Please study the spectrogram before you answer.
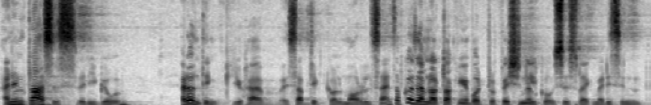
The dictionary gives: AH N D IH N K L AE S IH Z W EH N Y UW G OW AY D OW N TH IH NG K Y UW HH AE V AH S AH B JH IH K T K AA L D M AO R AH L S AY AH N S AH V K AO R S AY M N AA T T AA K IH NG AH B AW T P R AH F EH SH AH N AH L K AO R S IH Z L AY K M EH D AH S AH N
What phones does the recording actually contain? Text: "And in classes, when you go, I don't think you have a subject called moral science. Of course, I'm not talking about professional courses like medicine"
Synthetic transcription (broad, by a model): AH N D IH N K L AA S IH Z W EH N Y UW G OW AY D OW N T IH NG K Y UW HH AE V AH S AH B JH IH K T K AA L D M AO R AH L S AY AH N S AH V K AO R S AY M N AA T T AA K IH NG AH B AW T P R AH F EH SH AH N AH L K AO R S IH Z L AY K M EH D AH S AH N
